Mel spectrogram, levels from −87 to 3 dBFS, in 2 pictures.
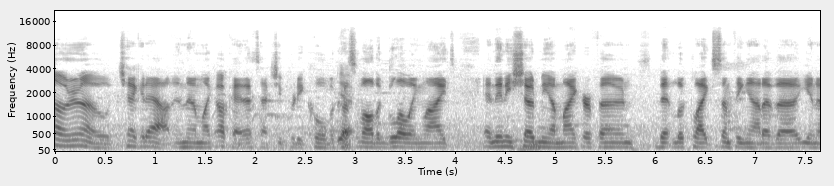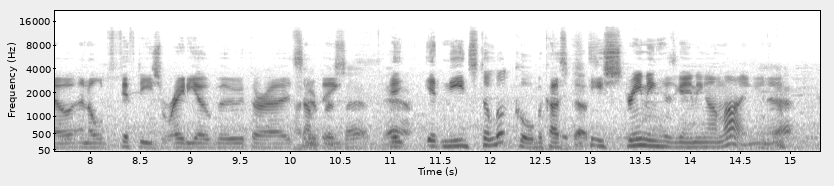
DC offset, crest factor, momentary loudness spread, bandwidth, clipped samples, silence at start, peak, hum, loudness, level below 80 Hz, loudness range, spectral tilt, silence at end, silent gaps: under 0.1%; 20 dB; 10 LU; 13.5 kHz; under 0.1%; 0 s; -14 dBFS; none; -33 LUFS; -68 dBFS; 3 LU; -3.5 dB/octave; 0 s; none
